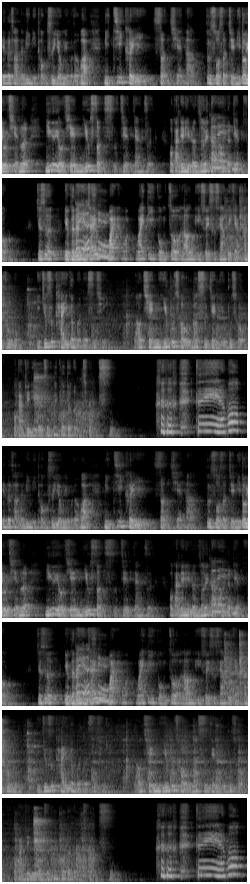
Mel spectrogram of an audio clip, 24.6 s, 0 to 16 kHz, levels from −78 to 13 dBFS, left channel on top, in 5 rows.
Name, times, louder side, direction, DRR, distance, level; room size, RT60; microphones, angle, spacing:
voice 1, 0.0-8.0 8.3-10.0 10.5-15.1 15.5-16.9 17.4-19.6 19.9-22.0, left 2 dB, 70° left, 5 dB, 1.3 m, -25 dB
voice 2, 9.1-9.7 11.3-12.1 22.8-24.4, left 3 dB, 20° left, 7 dB, 0.4 m, -23 dB
sound 1, 14.3-21.5, right 4 dB, 45° right, 1.8 m, -35 dB
21.5 x 18.5 x 2.7 m, 0.88 s
head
